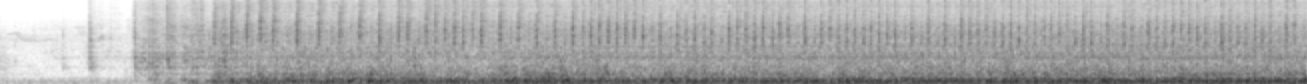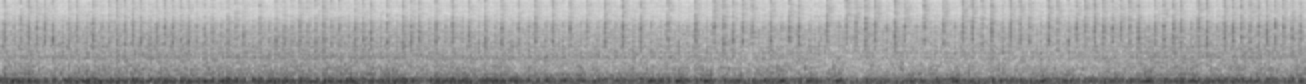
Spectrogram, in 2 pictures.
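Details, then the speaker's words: Old Briggs & Stratton engine salvaged from trash, after fitting correct bolts and opening needle valve: fires after short pull and settles to steady, even beat with no misses or hunting, smooth enough to hold one-handed. "that's pretty incredible look how smooth that is I can hold it with one hand"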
